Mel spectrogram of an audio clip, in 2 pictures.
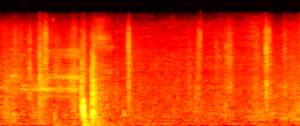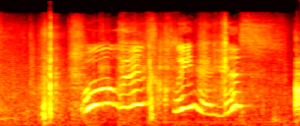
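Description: A few sharp clicks and knocks of hands working at the rear seat inside a car. About two-thirds of the way through comes a child's high voice for about a second and a half, and this is the loudest sound.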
